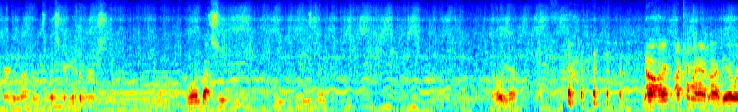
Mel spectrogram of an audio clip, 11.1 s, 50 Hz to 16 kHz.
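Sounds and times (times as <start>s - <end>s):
string trimmer engine running: 0.0s - 11.0s.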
